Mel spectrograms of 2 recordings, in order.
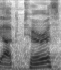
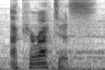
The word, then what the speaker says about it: Acaratus: I always say it wrong. I want to say Arcturus because the star, but Acaratus. I will always say Arcturus though, so sorry about that.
